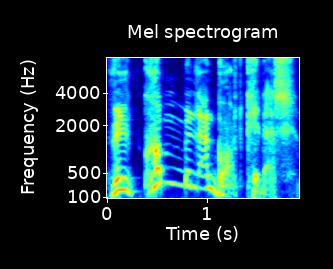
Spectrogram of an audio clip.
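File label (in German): "Willkommen an Bord", German; dieseitemitkaeptnblaubaer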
